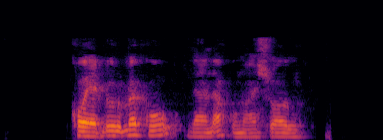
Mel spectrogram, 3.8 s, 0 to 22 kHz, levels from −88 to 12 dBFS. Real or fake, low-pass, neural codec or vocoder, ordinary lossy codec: fake; 7.2 kHz; codec, 16 kHz, 4.8 kbps, FACodec; AAC, 32 kbps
